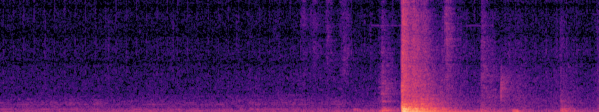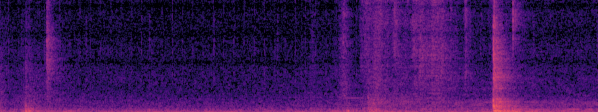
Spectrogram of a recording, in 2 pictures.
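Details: A near-silent small room is broken by a sharp thud, like a door or cupboard closing, then a few soft knocks and a second thump.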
